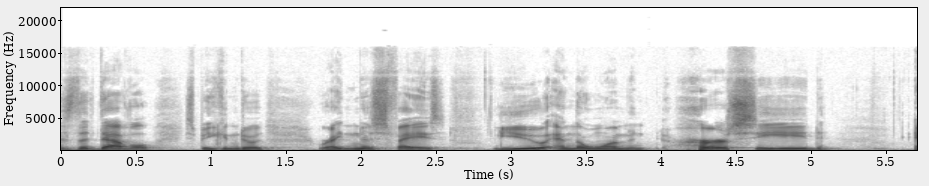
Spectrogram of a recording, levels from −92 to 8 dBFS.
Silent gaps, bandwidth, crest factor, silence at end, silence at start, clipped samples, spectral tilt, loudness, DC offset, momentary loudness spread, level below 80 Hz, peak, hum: none; 15.5 kHz; 18 dB; 0.55 s; 0 s; under 0.1%; -5.5 dB/octave; -22 LUFS; under 0.1%; 13 LU; -58 dBFS; -4 dBFS; none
